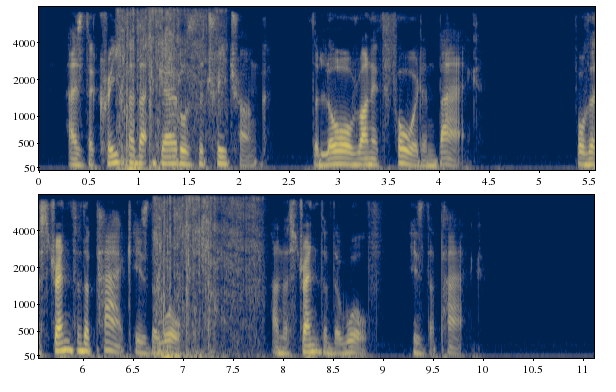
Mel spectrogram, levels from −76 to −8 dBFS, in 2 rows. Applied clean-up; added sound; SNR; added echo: none; Tearing; 4 dB; none.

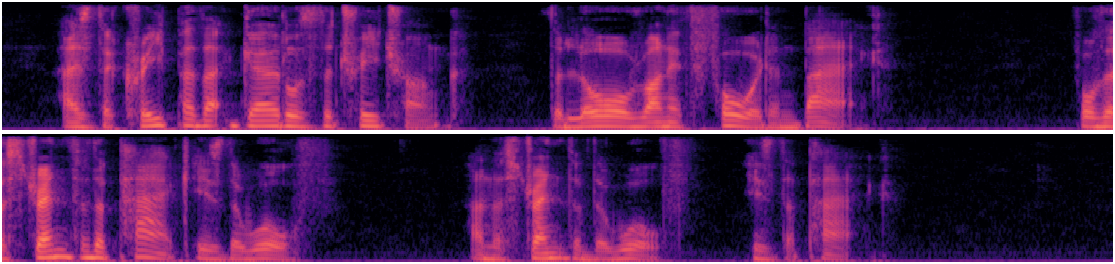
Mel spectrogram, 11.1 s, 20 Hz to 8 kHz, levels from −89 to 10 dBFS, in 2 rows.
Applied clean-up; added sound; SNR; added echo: none; none; none; none.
